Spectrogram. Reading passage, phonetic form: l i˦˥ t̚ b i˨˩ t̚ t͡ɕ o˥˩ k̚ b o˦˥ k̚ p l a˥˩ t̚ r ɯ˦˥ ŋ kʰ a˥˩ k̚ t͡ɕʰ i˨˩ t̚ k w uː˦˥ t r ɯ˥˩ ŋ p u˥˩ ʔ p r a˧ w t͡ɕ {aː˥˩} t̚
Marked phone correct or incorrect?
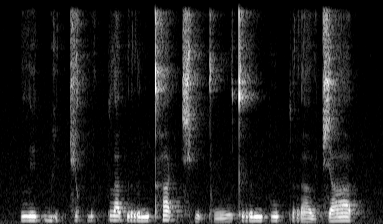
correct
